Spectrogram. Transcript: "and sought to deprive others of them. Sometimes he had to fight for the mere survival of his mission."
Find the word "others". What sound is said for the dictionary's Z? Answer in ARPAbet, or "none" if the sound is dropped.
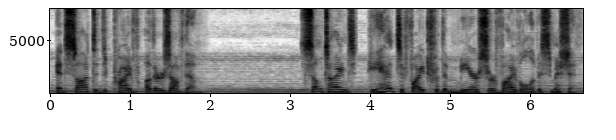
Z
